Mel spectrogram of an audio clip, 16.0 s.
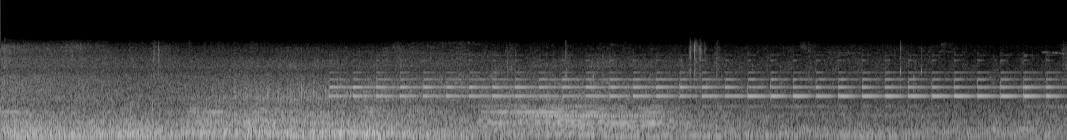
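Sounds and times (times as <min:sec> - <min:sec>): passenger train rumbling: 0:00.0 - 0:16.0
train horn chord: 0:02.8 - 0:04.3, 0:05.2 - 0:10.8.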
